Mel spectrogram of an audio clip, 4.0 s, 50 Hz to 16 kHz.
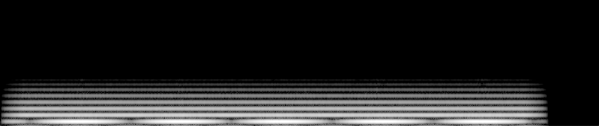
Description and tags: Warm Horn Fs3
An analog synth horn with a warm, friendly feel to it. This is the note F sharp in the 3rd octave. (Created with AudioSauna.)
brass, horn, synth, warm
